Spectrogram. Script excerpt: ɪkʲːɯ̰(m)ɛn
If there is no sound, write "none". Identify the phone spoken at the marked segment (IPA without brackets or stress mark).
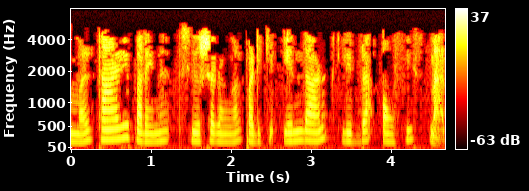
m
